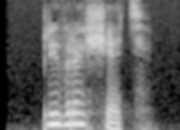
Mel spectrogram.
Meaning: to turn into, to change
- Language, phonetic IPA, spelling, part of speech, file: Russian, [prʲɪvrɐˈɕːætʲ], превращать, verb, Ru-превращать.ogg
